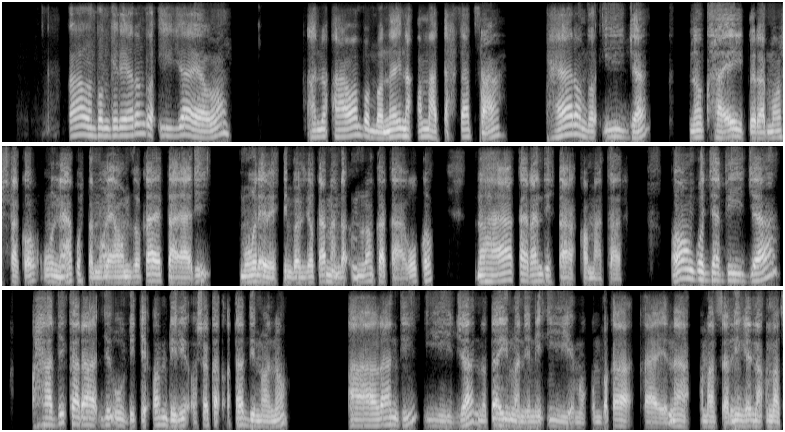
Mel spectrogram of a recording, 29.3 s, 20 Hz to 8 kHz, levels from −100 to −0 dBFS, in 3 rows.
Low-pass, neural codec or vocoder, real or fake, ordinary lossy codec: 7.2 kHz; codec, 16 kHz in and 24 kHz out, 1.1 kbps, FireRedTTS-2 codec; fake; Opus, 16 kbps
